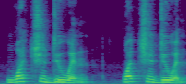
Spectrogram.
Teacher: the end of the word doing, that G, also gets cut out.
